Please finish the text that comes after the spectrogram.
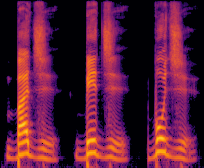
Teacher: یہاں ان تینوں جگہوں میں ہم نے حرف جیم میں قلقلہ کیا کیونکہ جیم حروف قلقلہ میں سے ہے اور یہاں جیم ساکن ہے۔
